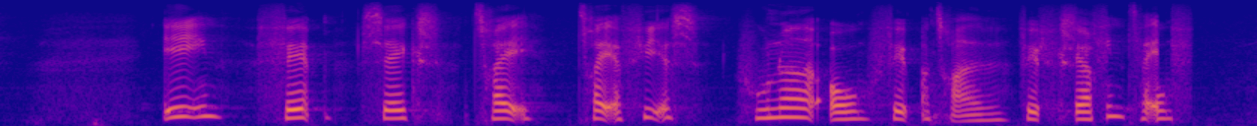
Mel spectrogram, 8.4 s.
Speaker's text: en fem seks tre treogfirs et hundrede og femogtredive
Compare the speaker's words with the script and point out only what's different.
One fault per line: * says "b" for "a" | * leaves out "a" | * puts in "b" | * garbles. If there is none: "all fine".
* leaves out "et"
* garbles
